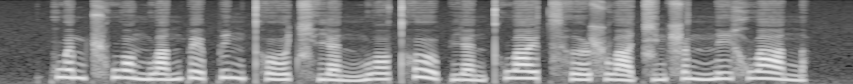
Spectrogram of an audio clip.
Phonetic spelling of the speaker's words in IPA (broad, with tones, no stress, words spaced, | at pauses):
kwə˥˧nʈ͡ʂʰwɔ˥˩ n̪wa˧˥npe˧ɪ̯ pi˥˩ŋ t̪ʰo˧˥ʊ̯t͡ɕʰjɛ˨˩n n̪wɔ˧˥t̪ʰo˥˩ʊ̯ pjɛ˨˩nt̪ʰwa˥ɪ̯ t͡sʰɹ̩˧˥ʂwä˨˩t͡ɕi˦ŋ ʂə˥˧nn̪i˥˧xwa˥˩n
